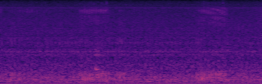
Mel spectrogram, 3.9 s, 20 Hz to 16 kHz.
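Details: Domestic cat Heidi, adopted, lies in the sun being massaged and purrs, a low soft drone with two gentle swells about 1.8 seconds apart and faint rubbing hiss.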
